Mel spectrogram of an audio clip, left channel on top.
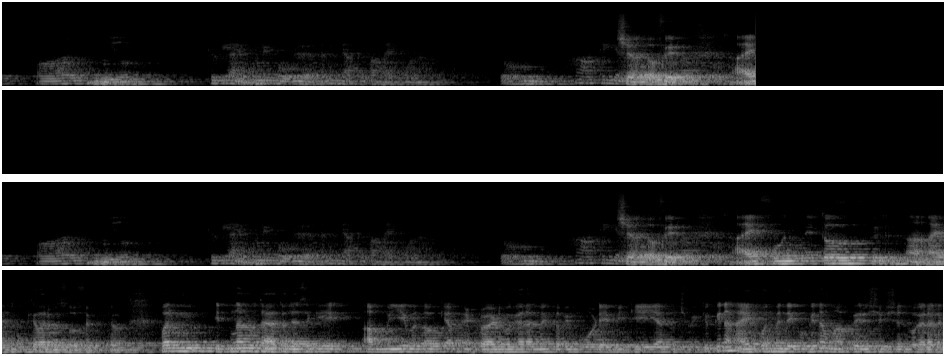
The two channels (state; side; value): drops out; left; at 7.6 s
